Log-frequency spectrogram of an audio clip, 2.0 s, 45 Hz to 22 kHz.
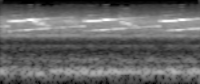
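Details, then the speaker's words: Dresser-sized metal box beside a brick building in Louisville's NuLu, quietly beeping for years for no known reason: a high, thin chirping tone sweeps and repeats about every 0.8 seconds over low street hum. Periodic beeping alarm. "It's a metal box about the size of a dresser or maybe a deep freezer, but a little taller. And it makes this sound."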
